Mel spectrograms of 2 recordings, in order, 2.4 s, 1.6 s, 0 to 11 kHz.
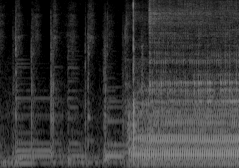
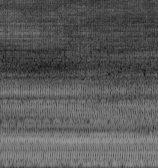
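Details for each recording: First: VIAIR 444C air-ride compressor on bolt-on isolator feet: steady, even buzzing hum at about 72 dB, normal running; similar to the VIAIR 310 Stealth Series and quieter than a hard-mounted 444C. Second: VIAIR 444c air ride compressor hard-mounted with wood screws in a trunk setup: loud, steady motor drone with strong hum and buzzing, about 76–77 dB, much louder than the VIAIR 310 Stealth Series.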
